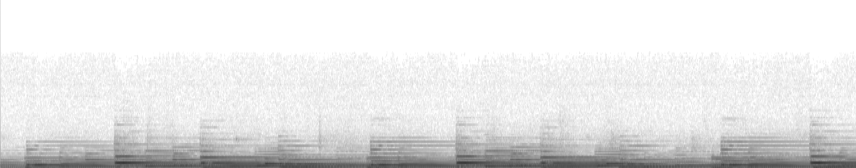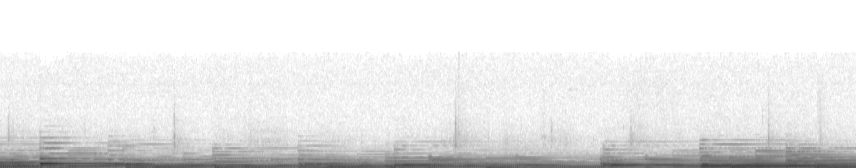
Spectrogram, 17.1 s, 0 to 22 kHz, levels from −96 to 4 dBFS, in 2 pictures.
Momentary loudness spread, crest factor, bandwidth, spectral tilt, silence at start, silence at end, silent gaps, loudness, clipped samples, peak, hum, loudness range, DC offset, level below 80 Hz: 9 LU; 16 dB; 6.6 kHz; -9 dB/octave; 0 s; 0 s; none; -29 LUFS; under 0.1%; -14 dBFS; none; 5 LU; under 0.1%; -72 dBFS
